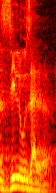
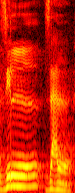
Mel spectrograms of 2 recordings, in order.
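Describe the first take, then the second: First: An extra vowel is inserted between l and z. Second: The l stops the syllable with no vowel after. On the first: The speaker calls it wrong. "Kalau ndak di stop jadinya" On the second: The speaker calls it right. "harus ada konsonannya"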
